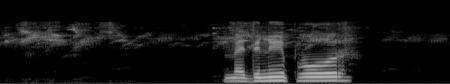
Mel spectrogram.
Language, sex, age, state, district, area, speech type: Santali, male, 30-45, West Bengal, Purba Bardhaman, rural, spontaneous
